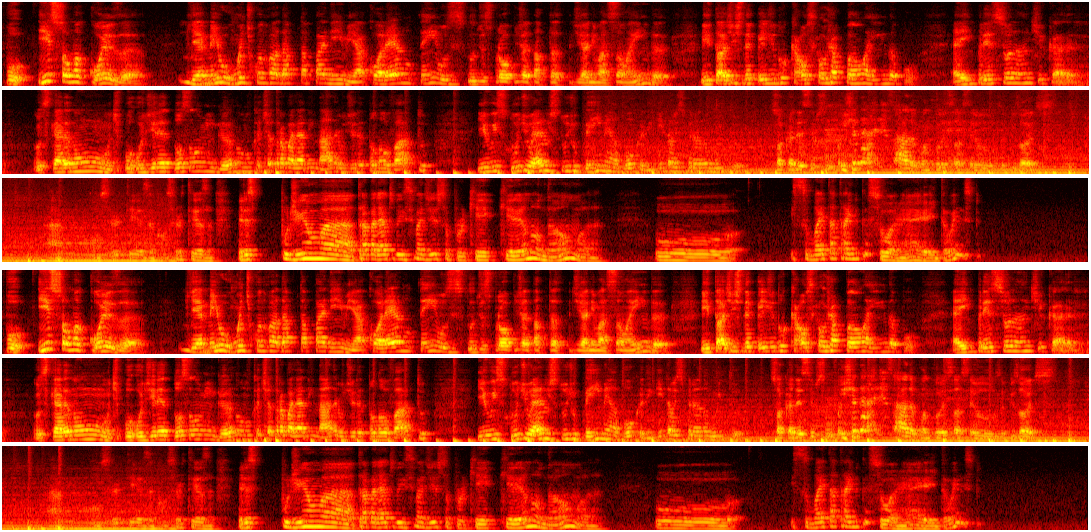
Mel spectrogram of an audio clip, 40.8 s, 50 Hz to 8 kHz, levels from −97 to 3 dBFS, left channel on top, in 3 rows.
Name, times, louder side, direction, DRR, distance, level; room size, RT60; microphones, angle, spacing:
voice 1, 0.1-1.8 2.3-11.4 11.9-13.6 14.0-18.9 19.5-22.9 23.2-26.7, right 2 dB, 75° right, 1.1 m, -31 dB
voice 2, 2.2-2.6 27.7-28.0 28.2-30.4 30.7-34.7 35.3-36.4 37.0-39.4, left 2 dB, 65° left, 1.3 m, -33 dB
sound 1, 16.4-28.1, right 3 dB, 30° right, 0.3 m, -36 dB
sound 2, 20.8-29.4, left 1 dB, 25° left, 0.6 m, -37 dB
3.9 x 3.4 x 3.0 m
head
